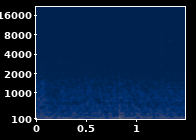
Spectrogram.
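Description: A few soft, scattered clicks of keyboard typing, faint, with one slightly more distinct keystroke midway through a quiet background.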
